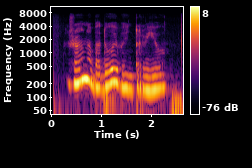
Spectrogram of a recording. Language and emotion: Russian, sad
